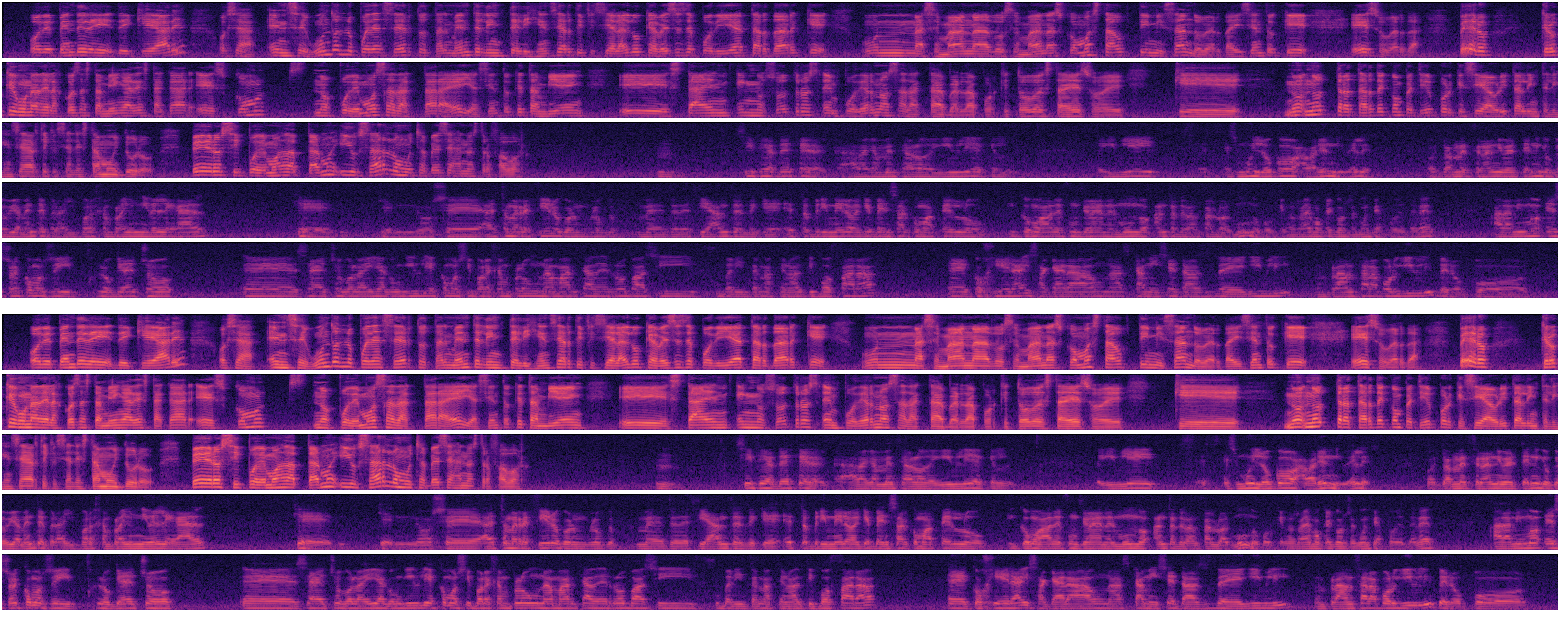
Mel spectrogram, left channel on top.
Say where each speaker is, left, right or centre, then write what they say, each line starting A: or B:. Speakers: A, on the right (about 35°); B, on the right (about 80°).
A: o depende de, de qué área. O sea, en segundos lo puede hacer totalmente la inteligencia artificial, algo que a veces se podía tardar que una semana, dos semanas, cómo está optimizando, ¿verdad? Y siento que eso, ¿verdad? Pero creo que una de las cosas también a destacar es cómo nos podemos adaptar a ella. Siento que también eh, está en, en nosotros en podernos adaptar, ¿verdad? Porque todo está eso, eh, que no, no tratar de competir porque sí, ahorita la inteligencia artificial está muy duro, pero sí podemos adaptarnos y usarlo muchas veces a nuestro favor,
B: Mm. Sí, fíjate, es que ahora que han mencionado lo de Ghibli, es que el, de Ghibli es, es muy loco a varios niveles. Pues tú has mencionado el nivel técnico, que obviamente, pero ahí, por ejemplo, hay un nivel legal que, que no sé. A esto me refiero con lo que me- te decía antes, de que esto primero hay que pensar cómo hacerlo y cómo ha de funcionar en el mundo antes de lanzarlo al mundo, porque no sabemos qué consecuencias puede tener. Ahora mismo, eso es como si lo que ha hecho. eh, se ha hecho con la IA con Ghibli, es como si, por ejemplo, una marca de ropa así súper internacional tipo Zara eh, cogiera y sacara unas camisetas de Ghibli, en plan Zara por Ghibli, pero por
